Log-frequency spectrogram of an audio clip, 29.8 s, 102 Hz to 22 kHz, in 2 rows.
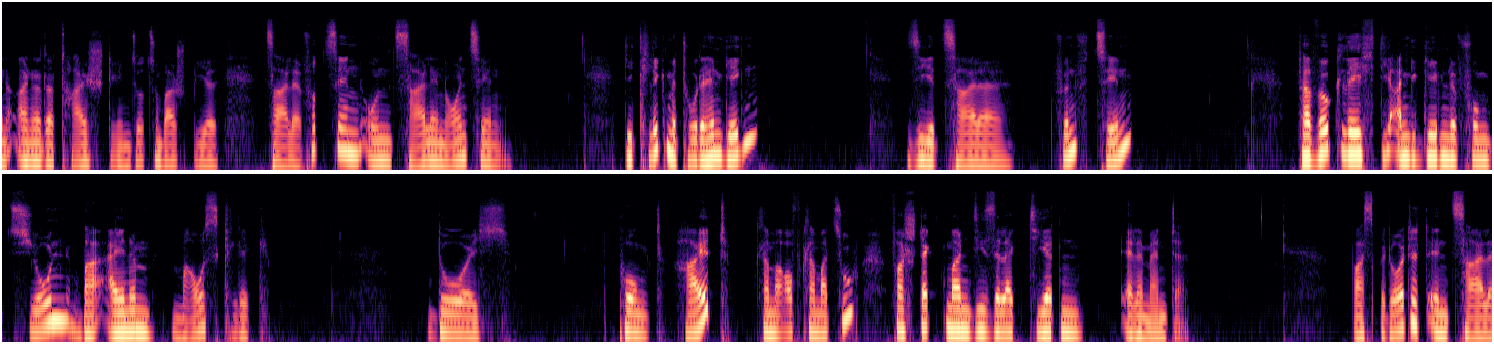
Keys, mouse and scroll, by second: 1.5 click, 8.9 click, 24.2-26.9 drag, 26.9 middle click, 26.9 click.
